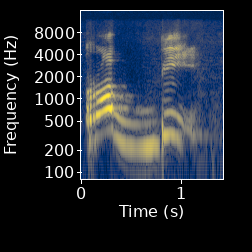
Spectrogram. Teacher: Ada tanda sabdu, tahan pada huruf ba, rapatkan bibir.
